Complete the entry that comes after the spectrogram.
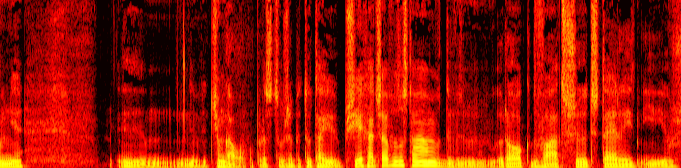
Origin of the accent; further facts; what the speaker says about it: Porto, Norte, Portugal; Polish is a second language; now in Warsaw, Poland; jestem z Porto w Portugalii i mieszkam w Warszawie.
